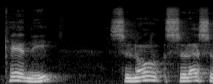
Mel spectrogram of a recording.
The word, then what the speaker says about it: Kinney: Mon nom de famille se prononce comme le dernier que tu as dit, c'est Kenny.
